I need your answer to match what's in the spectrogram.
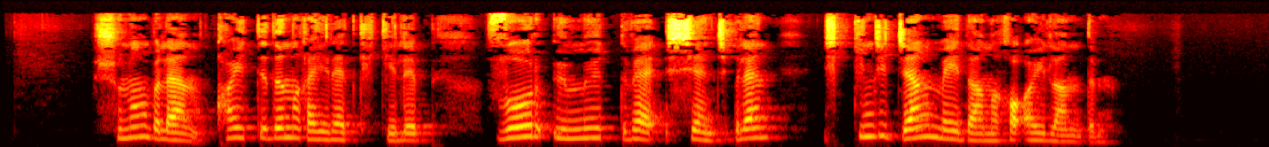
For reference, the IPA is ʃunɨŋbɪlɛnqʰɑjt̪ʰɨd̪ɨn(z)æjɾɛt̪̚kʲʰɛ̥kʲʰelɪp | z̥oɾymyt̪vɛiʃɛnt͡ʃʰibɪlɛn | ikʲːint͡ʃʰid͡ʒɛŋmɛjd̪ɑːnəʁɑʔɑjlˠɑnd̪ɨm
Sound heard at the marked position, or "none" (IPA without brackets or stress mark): ʁ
